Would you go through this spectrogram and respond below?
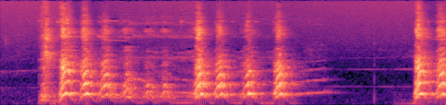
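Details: Answering a tornado siren, two dogs, Rufus the Beagle and Axle the German Shepherd, give a fast run of repeated baying yelps. A long, slightly rising howl trails off into silence before the yelping resumes.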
